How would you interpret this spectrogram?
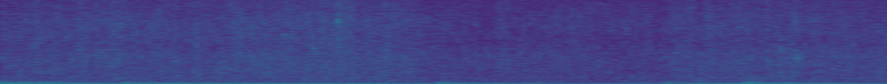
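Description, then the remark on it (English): A steady, low engine drone throbs continuously with a broad wash of water noise, as a boat powers up and motors away from the quayside out to sea among islands off the west coast of Norway, at moderate volume, its pitch shifting slightly as it pulls off. “Okay, so engines powered up. We're pulling away from the quayside and out to sea around these myriad islands on the west coast of Norway.”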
